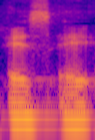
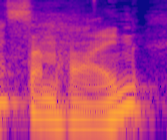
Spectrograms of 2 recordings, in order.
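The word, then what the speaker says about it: Samhain: f a festival called some um sa which is spelled because you know Irish s a m h a i n and I actually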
